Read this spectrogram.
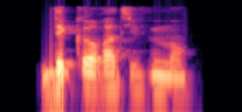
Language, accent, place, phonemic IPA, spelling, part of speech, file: French, France, Lyon, /de.kɔ.ʁa.tiv.mɑ̃/, décorativement, adverb, LL-Q150 (fra)-décorativement.wav
- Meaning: decoratively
